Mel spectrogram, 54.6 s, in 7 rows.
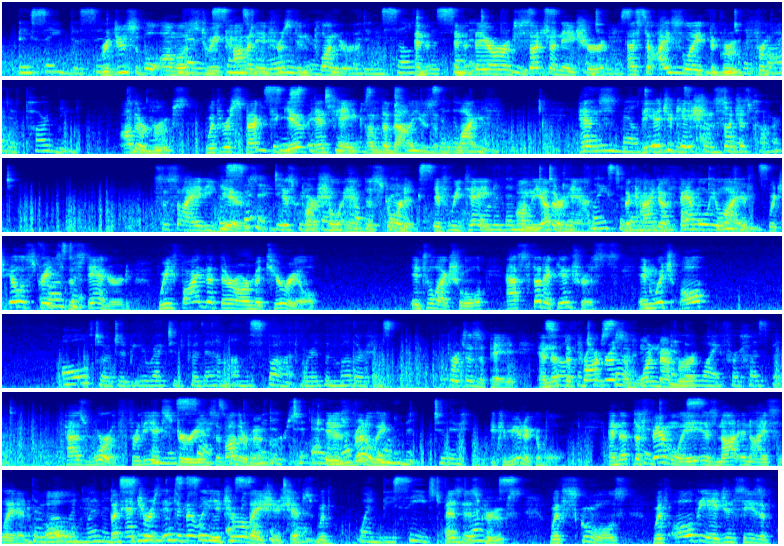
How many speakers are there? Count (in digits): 2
